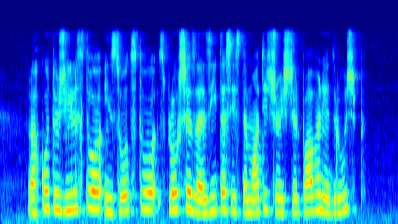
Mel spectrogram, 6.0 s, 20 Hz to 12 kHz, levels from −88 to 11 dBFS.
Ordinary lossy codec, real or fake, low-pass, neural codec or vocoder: Opus, 64 kbps; real; 7.2 kHz; none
